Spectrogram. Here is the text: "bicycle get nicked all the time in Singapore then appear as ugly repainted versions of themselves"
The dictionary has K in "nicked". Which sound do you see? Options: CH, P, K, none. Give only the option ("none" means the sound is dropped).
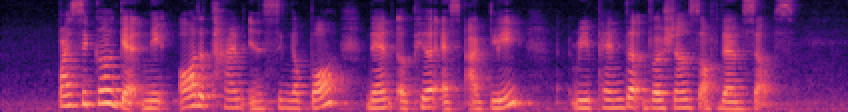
none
